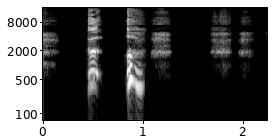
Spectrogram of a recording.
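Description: A woman's short, strained cries and gasps, two pitched ones falling in pitch in quick succession and then fainter breathy ones, as she struggles against being held.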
